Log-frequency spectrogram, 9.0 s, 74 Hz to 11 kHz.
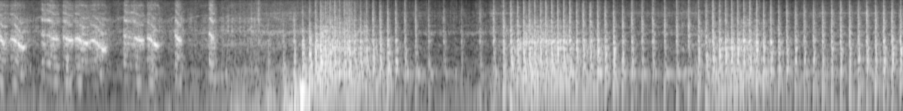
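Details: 2004 Honda Accord V6, 6-speed manual, no check engine light: hard starting, needs throttle to stay running; after a rough start settles into a fast uneven knock, about four per second, over a shaky idle; cause not yet identified.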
